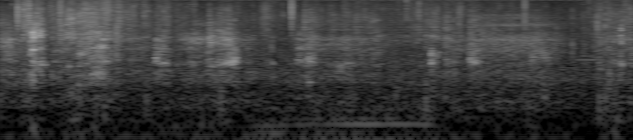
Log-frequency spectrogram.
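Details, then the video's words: Two female Shetland Sheepdogs rough housing in a backyard at sunset; panting and short whiny growls, with a few brief high yelps over scuffling. "The two sheltie girls rough housing in my backyard"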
